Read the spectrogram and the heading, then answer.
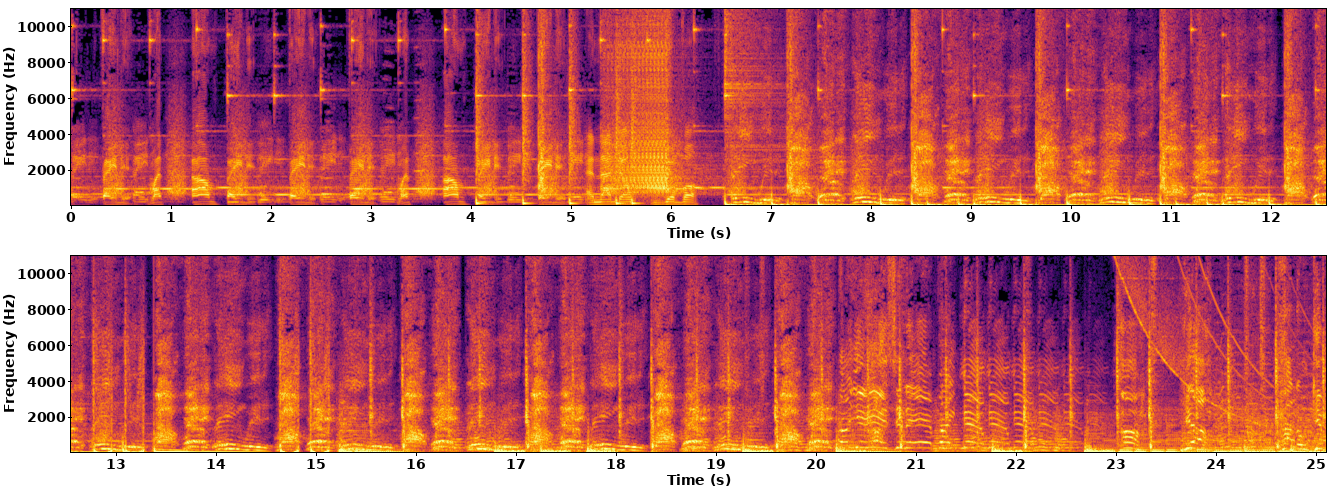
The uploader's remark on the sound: live from fayrooz 2019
